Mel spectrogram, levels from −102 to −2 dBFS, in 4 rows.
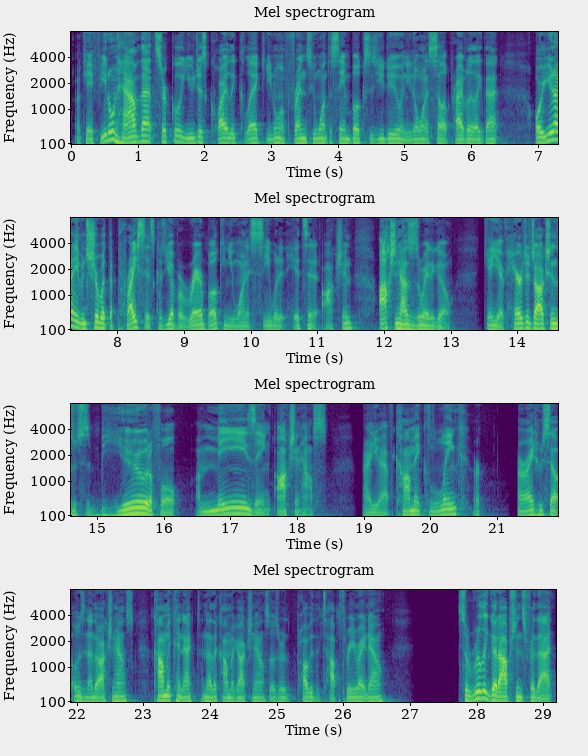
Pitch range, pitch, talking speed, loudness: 100-125 Hz, 110 Hz, 235 wpm, -24 LUFS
